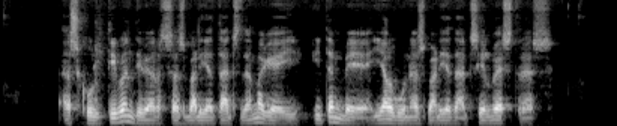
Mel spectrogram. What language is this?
Catalan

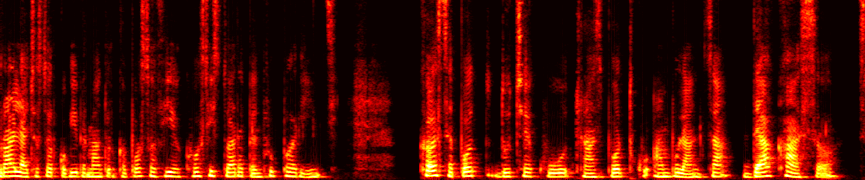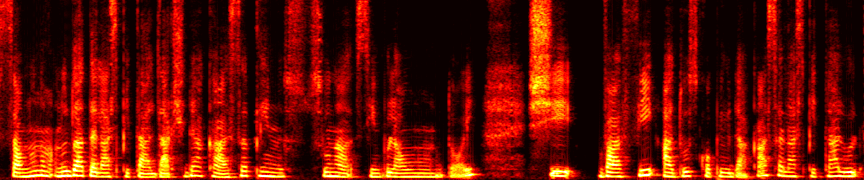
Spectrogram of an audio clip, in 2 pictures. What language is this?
Romanian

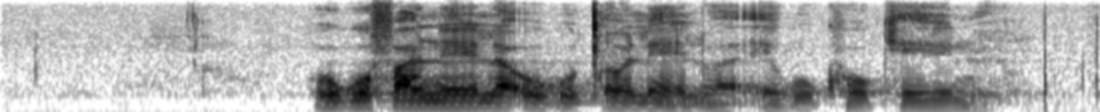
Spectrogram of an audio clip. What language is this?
Zulu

